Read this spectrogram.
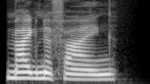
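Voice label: "magnifying", US English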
